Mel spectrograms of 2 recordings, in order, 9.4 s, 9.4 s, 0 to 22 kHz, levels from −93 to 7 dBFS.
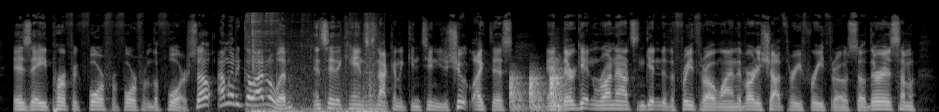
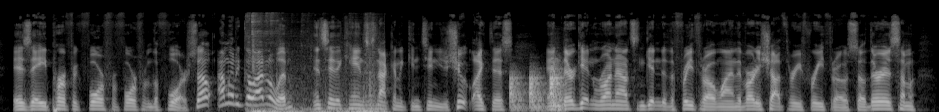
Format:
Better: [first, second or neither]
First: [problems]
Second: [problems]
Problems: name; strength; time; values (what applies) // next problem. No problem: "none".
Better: neither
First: jangling keys; noticeable; from 2.5 to 4 s; peak 9 dB below the speech // door banging; loud; at 5 s; peak 4 dB above the speech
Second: jangling keys; noticeable; from 2.5 to 4 s; peak 9 dB below the speech // door banging; loud; at 5 s; peak 4 dB above the speech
